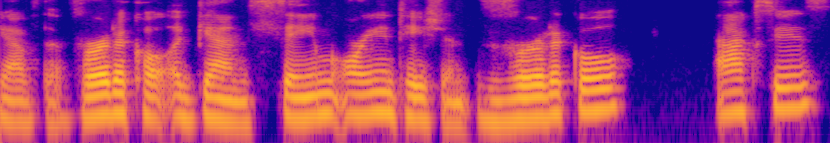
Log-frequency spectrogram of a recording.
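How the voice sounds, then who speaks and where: A woman with an unremarkable speaking voice talks at a moderate pace with ordinary pitch variation, recorded dry and close with no echo against a quiet background. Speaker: sacred geometry drawing teacher. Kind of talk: online class tutorial.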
